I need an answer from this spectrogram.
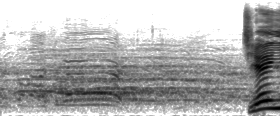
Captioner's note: audience cheering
